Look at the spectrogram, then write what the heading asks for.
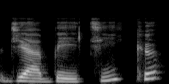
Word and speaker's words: diabétique: s est mué et dans le mot diabétique les voyelles I et a se prononcent bien ensemble dia diabétique et le Q et le U font le son que comme la lettre K je suis diabétique je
